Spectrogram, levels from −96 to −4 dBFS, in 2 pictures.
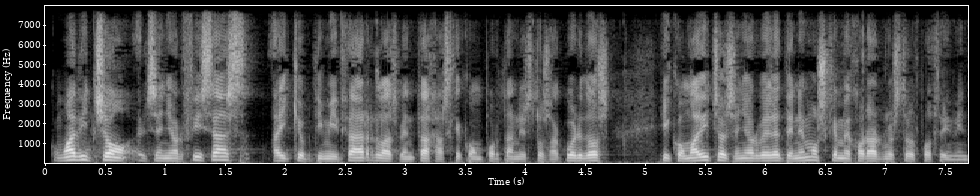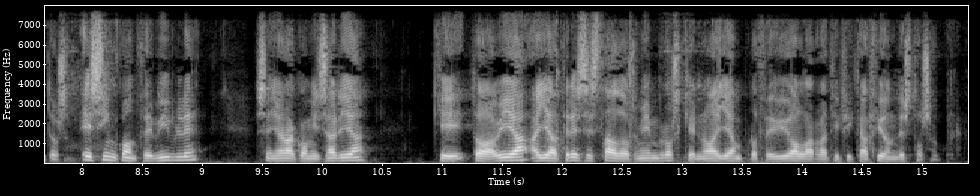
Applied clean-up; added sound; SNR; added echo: neural mask model DeepFilterNet 3.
